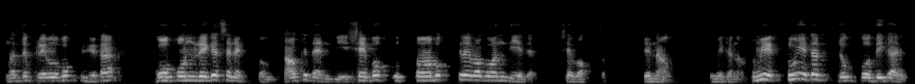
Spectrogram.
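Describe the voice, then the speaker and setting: A man's voice: a little high, fairly bright tone, dull audio. A man from Bangladesh preaching a devotional sermon, explaining step by step, asking rhetorical questions and having listeners repeat words.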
